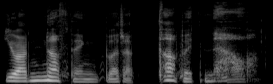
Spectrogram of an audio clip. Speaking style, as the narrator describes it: Bela muttered

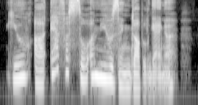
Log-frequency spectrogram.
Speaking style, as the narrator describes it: Baron purred

